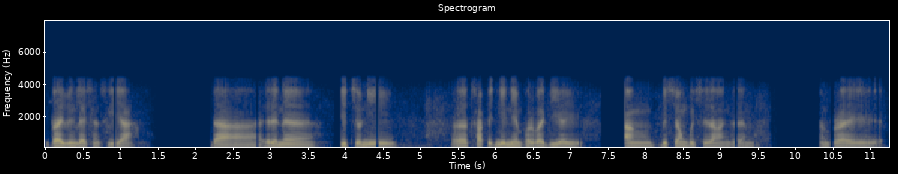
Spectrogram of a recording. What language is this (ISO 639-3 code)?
brx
